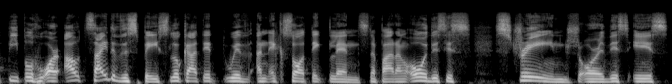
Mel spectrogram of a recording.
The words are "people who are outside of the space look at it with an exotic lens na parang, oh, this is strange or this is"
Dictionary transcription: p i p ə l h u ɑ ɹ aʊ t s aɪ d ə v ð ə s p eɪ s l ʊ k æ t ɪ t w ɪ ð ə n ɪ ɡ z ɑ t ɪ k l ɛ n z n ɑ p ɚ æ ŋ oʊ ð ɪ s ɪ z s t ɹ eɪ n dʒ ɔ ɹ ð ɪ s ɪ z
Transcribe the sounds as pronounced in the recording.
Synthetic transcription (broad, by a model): p i p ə l h u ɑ ɹ aʊ t s aɪ d ə v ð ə s p eɪ s l ʊ k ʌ t ɪ t w ɪ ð ə n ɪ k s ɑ t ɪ k l ɛ n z n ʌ p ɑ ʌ ŋ oʊ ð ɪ s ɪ s t ɹ eɪ n dʒ ɔ ɹ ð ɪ s ɪ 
